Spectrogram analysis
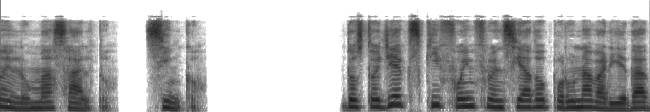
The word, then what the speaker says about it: Dostoyevski: gobernación de Minsk Bielorrusia en sus orígenes el acento del apellido como el del pueblo recaía en la segunda sílaba pero cambió su posición a la tercera en el siglo 19.7 de acuerdo con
